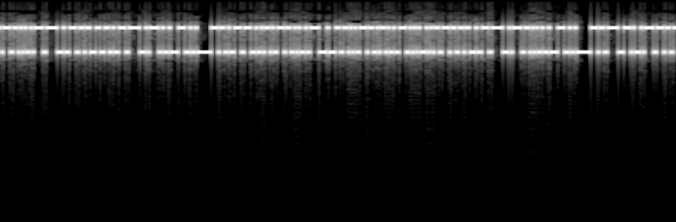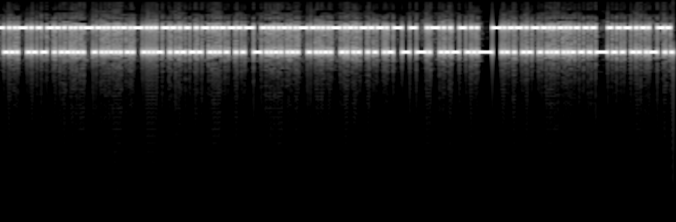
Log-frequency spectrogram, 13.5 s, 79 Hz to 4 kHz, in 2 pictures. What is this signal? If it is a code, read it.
RTTY, about 45.45 baud. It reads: RETALIATE, AND FOUR DAYS LATER, THE NEW JERSEY WAS ORDERED HOME, ARRIVING
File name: fsk850 / battleshipnj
